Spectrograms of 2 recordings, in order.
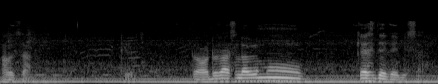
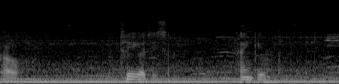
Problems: constant background noise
